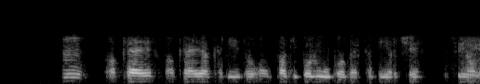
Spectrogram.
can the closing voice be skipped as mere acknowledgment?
No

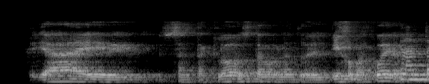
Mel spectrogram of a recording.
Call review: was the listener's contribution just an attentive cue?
No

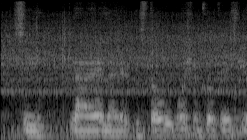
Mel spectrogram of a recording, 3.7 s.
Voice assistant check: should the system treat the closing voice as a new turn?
Yes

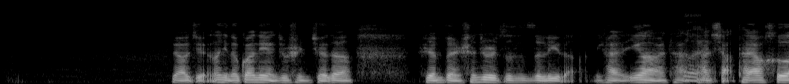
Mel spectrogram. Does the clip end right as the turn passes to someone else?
No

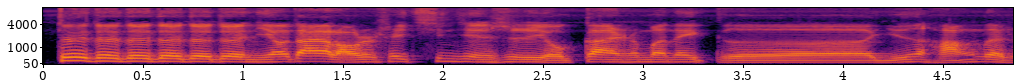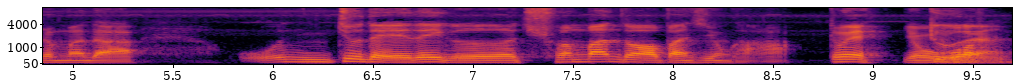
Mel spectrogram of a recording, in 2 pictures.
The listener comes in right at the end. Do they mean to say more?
Yes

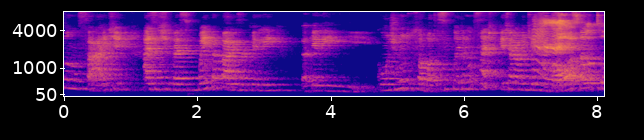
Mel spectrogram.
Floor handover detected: Yes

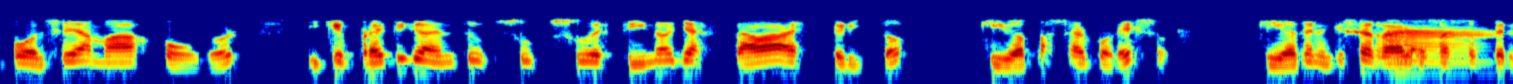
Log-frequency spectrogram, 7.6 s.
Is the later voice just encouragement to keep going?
Yes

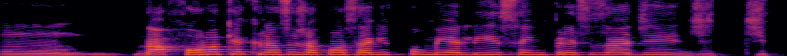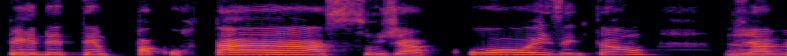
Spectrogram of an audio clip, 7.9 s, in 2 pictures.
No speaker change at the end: Yes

